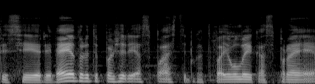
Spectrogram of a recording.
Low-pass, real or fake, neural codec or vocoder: 10.8 kHz; real; none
